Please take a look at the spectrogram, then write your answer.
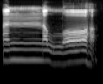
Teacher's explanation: there is zabar before the lam of Allah's name, so the lam will be thick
